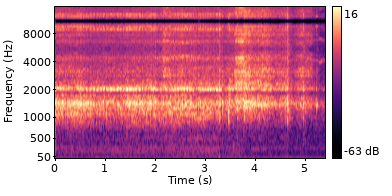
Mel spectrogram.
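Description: Steady microphone hiss with light rustling and a few faint scrapes.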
